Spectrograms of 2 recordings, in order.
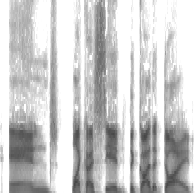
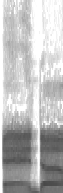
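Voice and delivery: ordinary talk, nothing marked

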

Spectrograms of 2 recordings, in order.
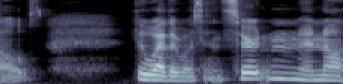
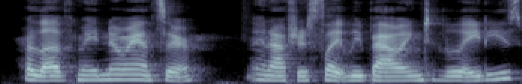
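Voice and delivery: plain reading voice

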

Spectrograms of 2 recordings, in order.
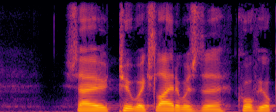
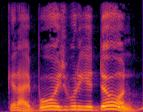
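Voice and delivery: high-pitched imitation of a trainer; lilting, raised-pitch impression of the boss; Bart; 10 semitones higher than usual. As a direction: greet them in a put-on higher voice. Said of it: "and Bart pulls up. He said".

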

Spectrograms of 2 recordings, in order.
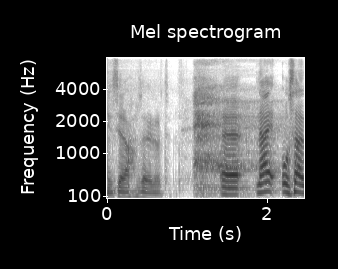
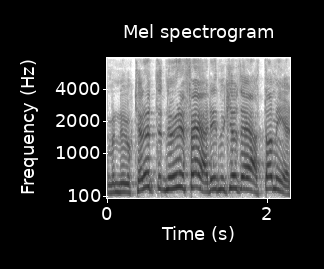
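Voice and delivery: higher-pitched, exasperated mock protest; exasperated inner voice; 8 semitones higher than usual. Train passenger silently protesting the neighbour's chewing, exasperated. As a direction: act out your fed-up thought. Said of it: "tänkte jag så här".

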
